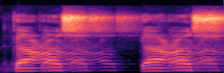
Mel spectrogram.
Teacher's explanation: صاد کو ہمیشہ پر کریں تاکہ سین سے نہ بدلے۔ کعص کعص اس طرح سے صاد کو موٹا کریں گے۔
